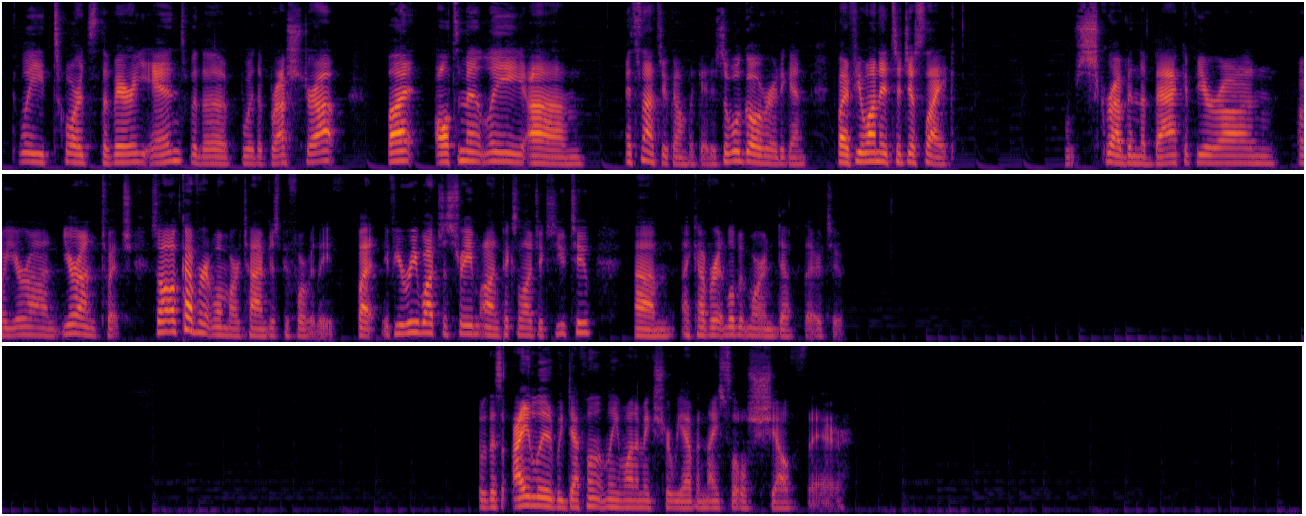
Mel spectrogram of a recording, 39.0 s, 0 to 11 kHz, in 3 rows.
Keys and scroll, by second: 10.0 s, 15.1 s, 22.0 s, 33.0 s, 36.8 s.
